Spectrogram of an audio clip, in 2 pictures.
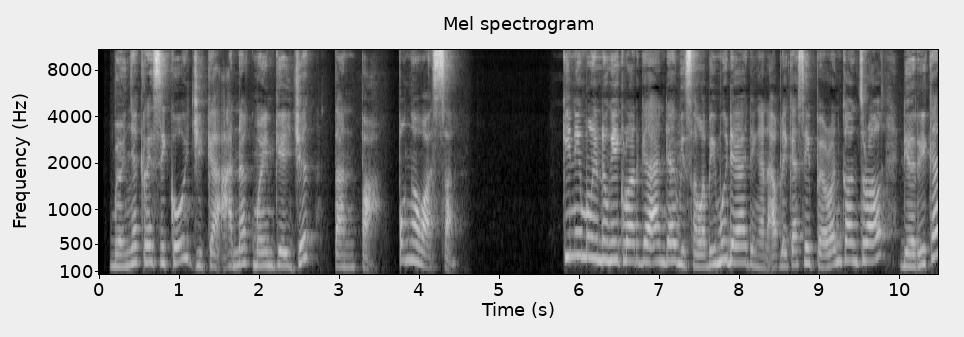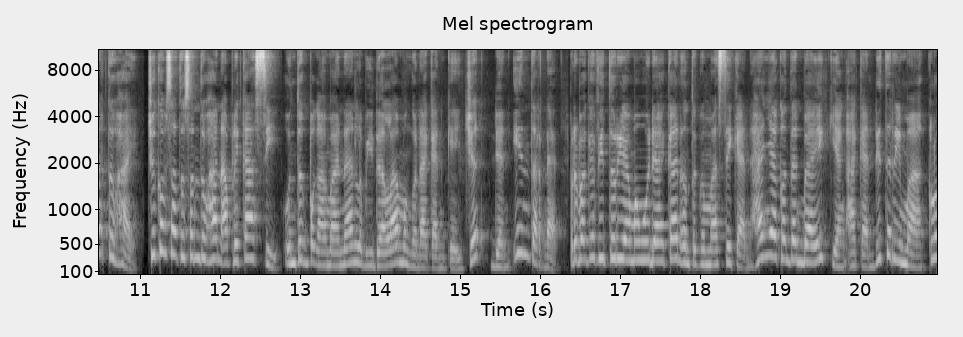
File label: CASUAL INDONESIA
